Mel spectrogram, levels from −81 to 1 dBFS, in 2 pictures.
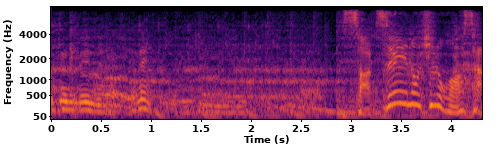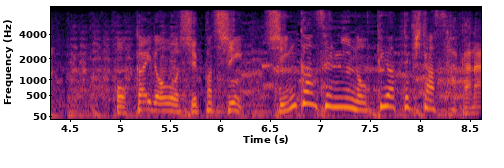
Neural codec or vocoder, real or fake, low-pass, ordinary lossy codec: codec, 16 kHz, 16 kbps, FunCodec, trained on Chinese and English, 50 frames a second; fake; 7.2 kHz; AAC, 32 kbps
